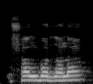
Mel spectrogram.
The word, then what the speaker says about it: সংবর্ধনা: এর সাথে যুক্ত ব ফলা অ্যকৃত থাকে যেমন সংবর্ধনা দেখো ম ফলার সাথে ব আছে আছে যেমন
